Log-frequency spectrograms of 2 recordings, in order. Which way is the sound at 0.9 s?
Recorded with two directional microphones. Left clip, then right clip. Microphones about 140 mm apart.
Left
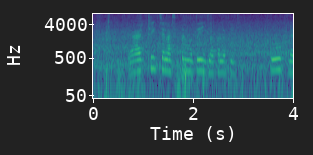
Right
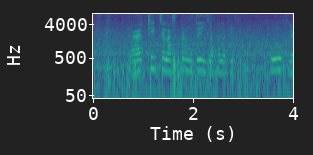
25° left (ahead or behind).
